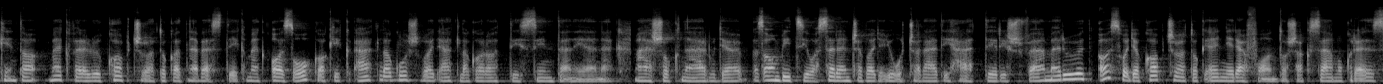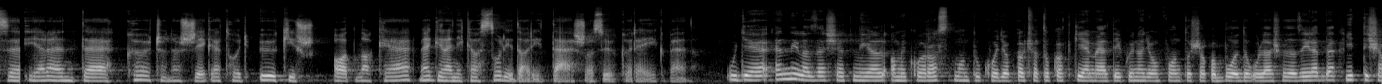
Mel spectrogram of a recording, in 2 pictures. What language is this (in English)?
Hungarian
